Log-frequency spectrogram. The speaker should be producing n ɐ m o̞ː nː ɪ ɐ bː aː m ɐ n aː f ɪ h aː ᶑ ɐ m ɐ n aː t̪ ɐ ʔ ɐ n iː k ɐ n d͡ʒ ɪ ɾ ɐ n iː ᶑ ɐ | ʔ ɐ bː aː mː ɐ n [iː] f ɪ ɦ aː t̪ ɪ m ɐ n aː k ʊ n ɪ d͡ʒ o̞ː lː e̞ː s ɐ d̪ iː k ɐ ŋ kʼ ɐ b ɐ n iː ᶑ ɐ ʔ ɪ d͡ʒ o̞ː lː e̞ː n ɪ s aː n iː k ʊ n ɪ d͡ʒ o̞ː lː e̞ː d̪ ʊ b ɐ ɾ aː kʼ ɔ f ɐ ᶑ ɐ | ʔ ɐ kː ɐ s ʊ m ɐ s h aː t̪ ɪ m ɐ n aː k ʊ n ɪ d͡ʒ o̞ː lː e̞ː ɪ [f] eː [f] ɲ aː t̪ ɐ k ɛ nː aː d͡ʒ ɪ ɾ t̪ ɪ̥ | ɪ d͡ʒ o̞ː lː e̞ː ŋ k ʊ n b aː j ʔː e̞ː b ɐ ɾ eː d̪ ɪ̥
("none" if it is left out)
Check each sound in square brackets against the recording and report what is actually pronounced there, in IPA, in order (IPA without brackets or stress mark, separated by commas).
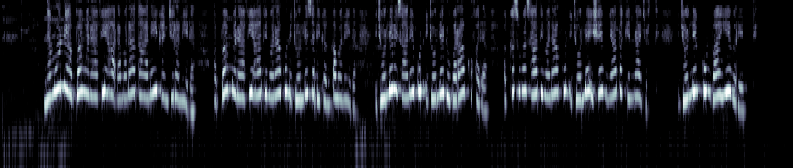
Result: aː, ʃ, f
